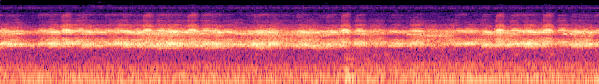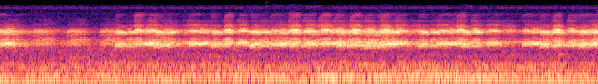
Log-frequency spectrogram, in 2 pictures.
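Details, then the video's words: Frog chorus in a rice paddy, a seasonal sound: dense, continuous trilling croaks from many frogs in two bright overlapping bands, swelling and easing slightly around the middle but never stopping. "カエルの合唱！】季節の風物詩、カエルの鳴き声 人の気配でピタリと止んで"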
